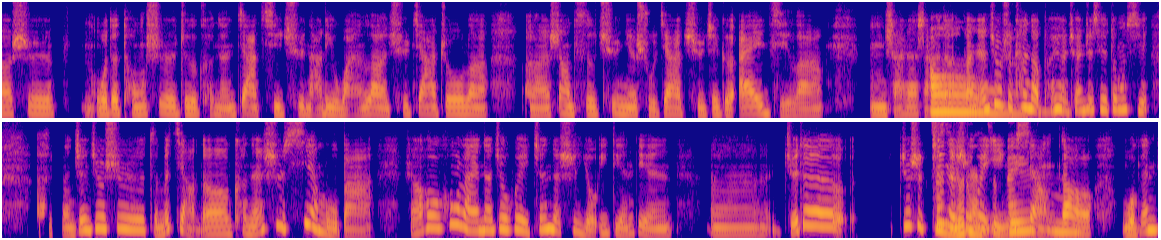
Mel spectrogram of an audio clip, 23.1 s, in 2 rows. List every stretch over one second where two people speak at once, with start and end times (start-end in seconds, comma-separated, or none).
9.3-10.7, 20.9-22.4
